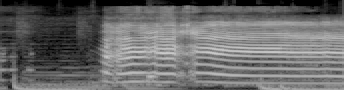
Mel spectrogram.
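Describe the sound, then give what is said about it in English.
A loud air horn blast kicks in after a brief low rumble, holding one steady, brassy, harmonic-rich tone for over a second with a short dip partway through. “Who is that over there with their air horn?”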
